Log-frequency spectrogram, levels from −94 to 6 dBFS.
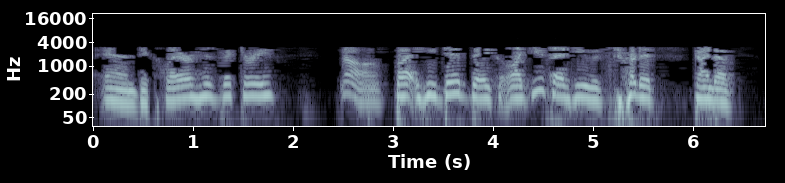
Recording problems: garbled, watery; badly; nothing above 3 kHz
distortion; slight; 6% of the sound clipped

